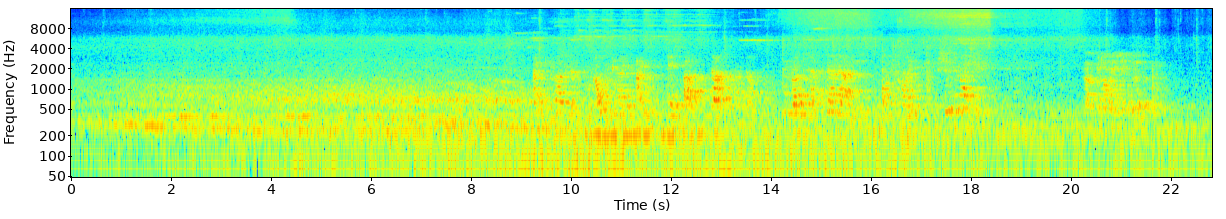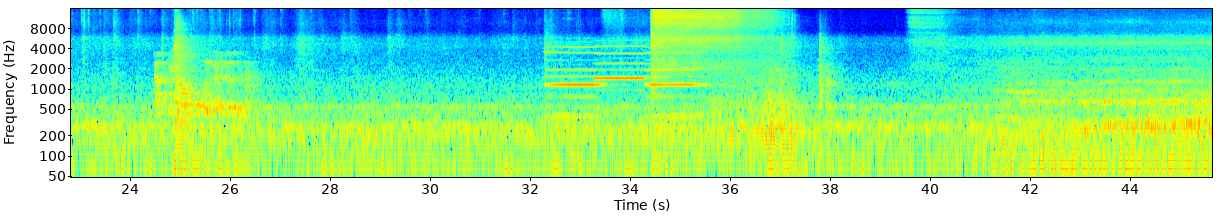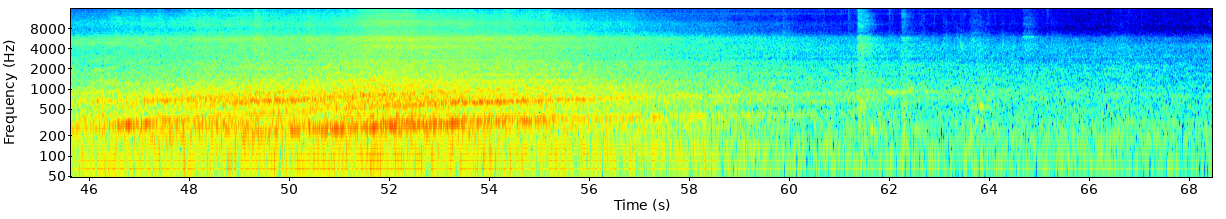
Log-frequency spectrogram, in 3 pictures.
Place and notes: Schönhauser Allee, Berlin, Deutschland - Schönhauser Allee S-Bahn Station
For my multi-channel work "Ringspiel", a sound piece about the Ringbahn in Berlin in 2012, I recorded all Ringbahn stations with a Soundfield Mic. What you hear is the station Schönhauser Allee at noon in June 2012.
